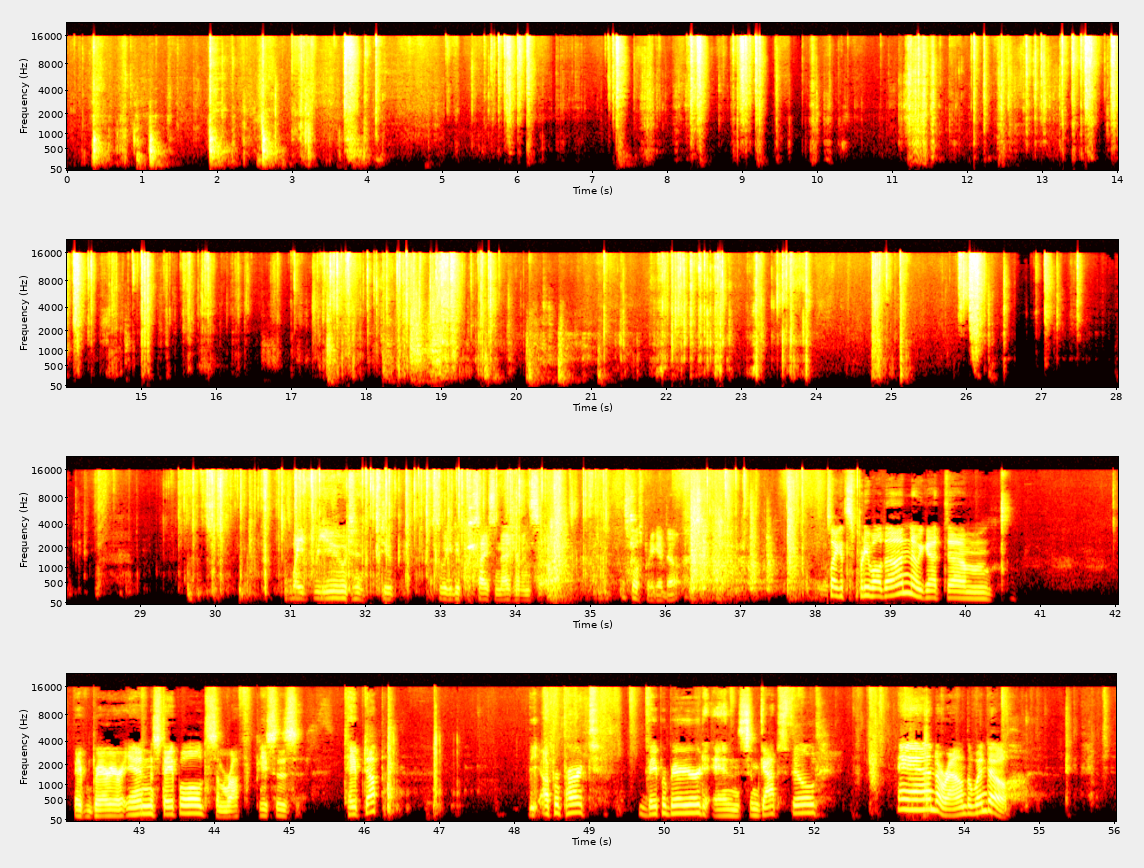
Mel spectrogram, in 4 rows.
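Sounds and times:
tape pulled and torn: 1.9 - 4.2, 5.0 - 24.1, 24.7 - 25.3, 25.9 - 28.6, 29.3 - 38.1, 52.6 - 53.0
plastic sheeting crinkling: 2.9 - 25.3, 28.3 - 38.7.

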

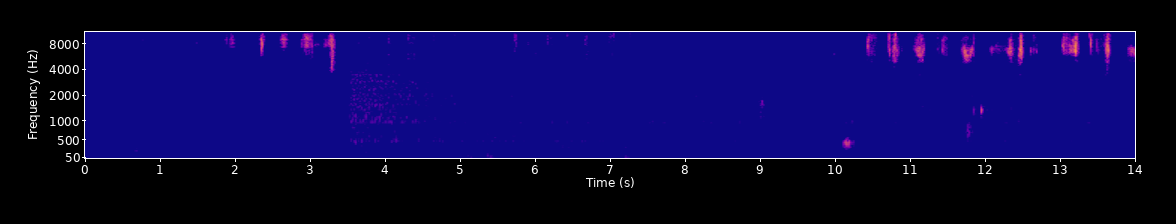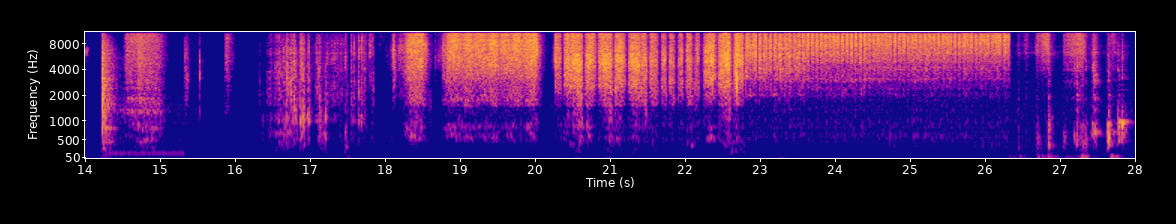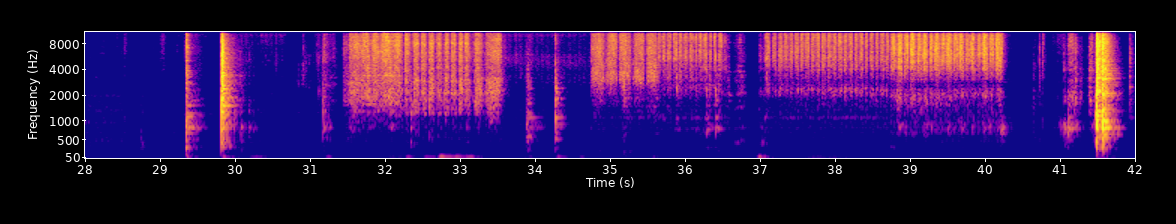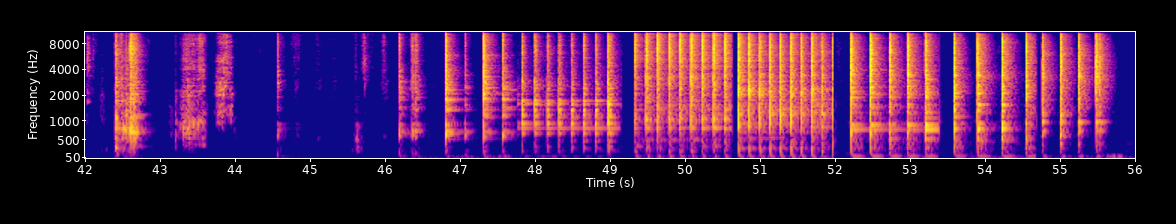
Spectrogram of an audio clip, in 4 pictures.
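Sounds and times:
sandpaper rubbing on metal: 18.2 - 26.3, 31.4 - 33.7, 34.7 - 40.2.

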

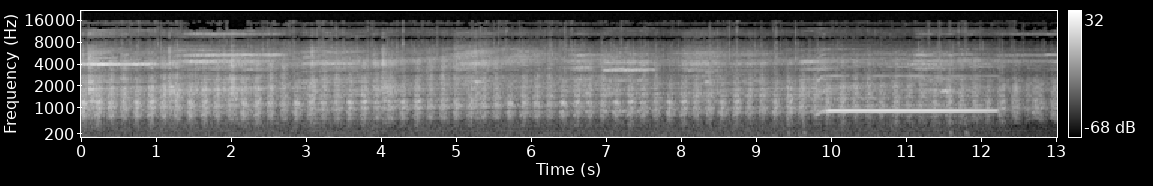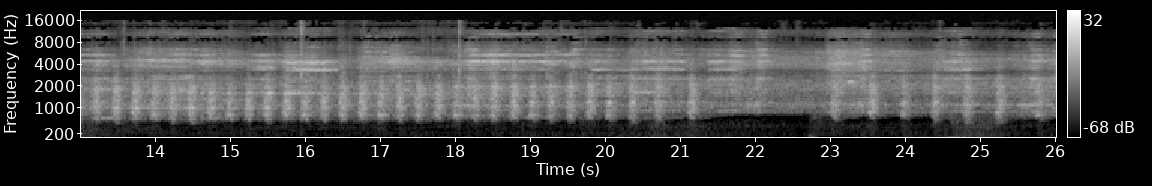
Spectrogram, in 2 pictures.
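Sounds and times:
steam locomotive chuffing: 0.0 - 26.0
model train whistle: 9.8 - 12.4.

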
